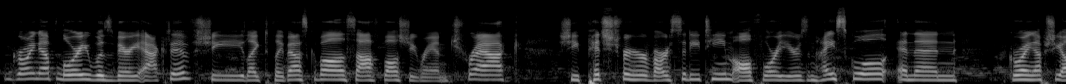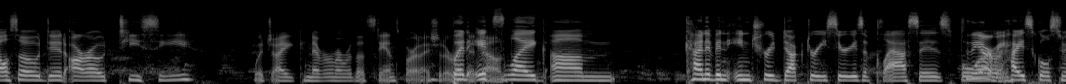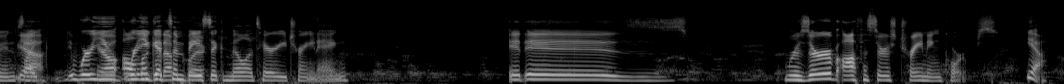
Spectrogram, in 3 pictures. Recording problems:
background chatter; faint; throughout; 3 voices, 30 dB below the speech

